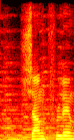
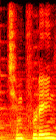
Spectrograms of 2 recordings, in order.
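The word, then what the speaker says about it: Champlain: 드 샹플랭의 이름을 따 샹플랭 호스라 불리다가 현재는 미국 식발음인 챔플레인 호수라 불리는 곳인데 2009년 5월 휴가를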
